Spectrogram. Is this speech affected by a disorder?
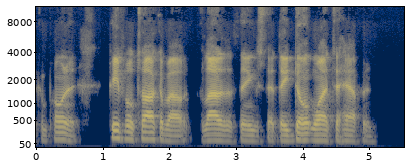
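Yes: Parkinson's disease; man nearly 66, no longer flies planes because of Parkinson's; ping pong, pool, pickleball, bowling as activities to help with Parkinson's.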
